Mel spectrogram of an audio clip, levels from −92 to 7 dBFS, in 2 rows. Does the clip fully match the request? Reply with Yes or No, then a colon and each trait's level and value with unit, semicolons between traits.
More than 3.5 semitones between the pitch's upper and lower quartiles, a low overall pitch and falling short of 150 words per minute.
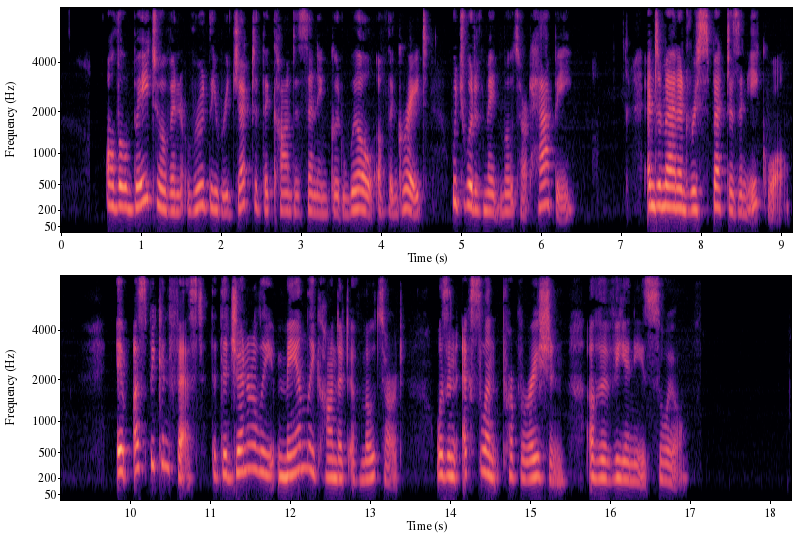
No: average, 4.0 semitones; high, 220 Hz; average, 140 wpm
